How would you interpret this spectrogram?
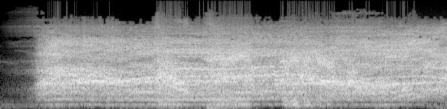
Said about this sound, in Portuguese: E aquela última criatura que não queria se engajar nesse projeto de igualdade entre as pessoas, Joaquim, foi subjugada por um grito horrendo.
